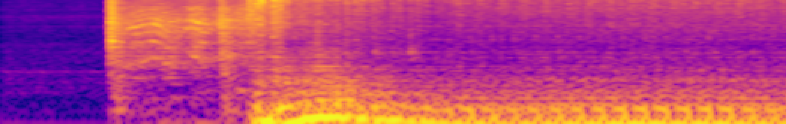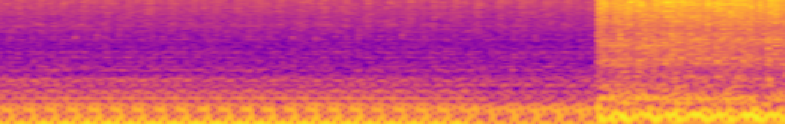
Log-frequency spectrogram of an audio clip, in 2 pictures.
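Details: Pontiac engine with a new oil/additive fill, top-end noise suspected, side unclear (passenger or driver): starts into a loud, uneven idle with rough, rapid tapping under the rumble; ticking noise, cause unconfirmed.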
